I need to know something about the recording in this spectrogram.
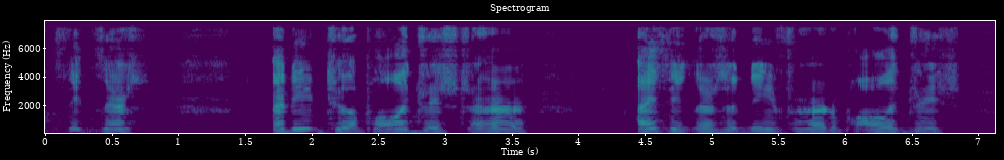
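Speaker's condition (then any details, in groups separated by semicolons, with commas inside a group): Brain injury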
